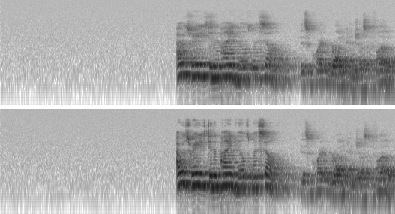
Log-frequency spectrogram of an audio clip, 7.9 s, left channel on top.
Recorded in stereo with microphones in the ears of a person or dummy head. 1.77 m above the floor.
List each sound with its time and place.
3.5 s a woman speaking: 35° right (ahead or behind), 0.6 m
6.0 s a man speaking: 80° left, 3 m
